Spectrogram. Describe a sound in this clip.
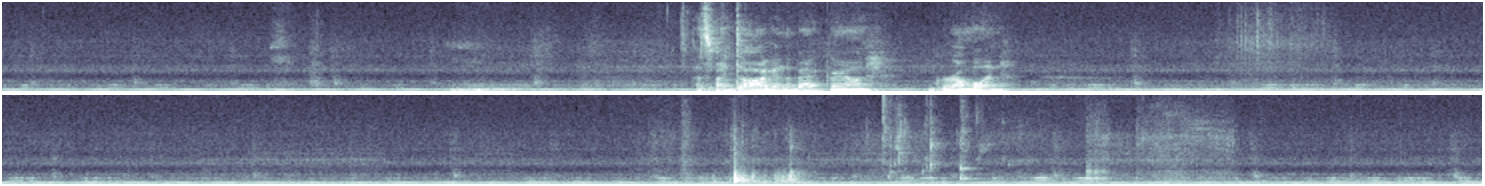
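A potter's wheel hums steadily as it spins.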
